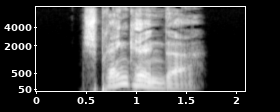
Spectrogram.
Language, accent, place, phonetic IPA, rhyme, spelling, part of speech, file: German, Germany, Berlin, [ˈʃpʁɛŋkl̩ndɐ], -ɛŋkl̩ndɐ, sprenkelnder, adjective, De-sprenkelnder.ogg
- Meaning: inflection of sprenkelnd: 1. strong/mixed nominative masculine singular 2. strong genitive/dative feminine singular 3. strong genitive plural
